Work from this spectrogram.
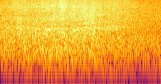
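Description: Ocean waves roll onto a rocky shore in a constant, loud wash of surf with some wind buffeting, no talk.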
